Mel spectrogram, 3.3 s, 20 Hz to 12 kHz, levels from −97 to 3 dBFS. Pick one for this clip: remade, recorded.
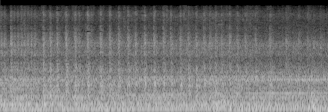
recorded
